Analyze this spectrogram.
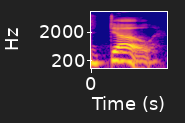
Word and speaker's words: dough: There are other vowel sounds that can be used with a silent GH. In this word, we have a long O sound, so this word is dough.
